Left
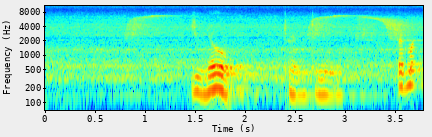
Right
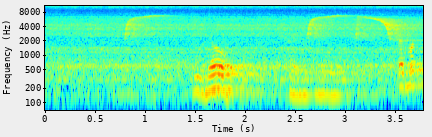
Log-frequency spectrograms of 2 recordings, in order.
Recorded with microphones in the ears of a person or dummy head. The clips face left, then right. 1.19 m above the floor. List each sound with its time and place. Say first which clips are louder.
0.0 s running water: even; 55° right (ahead or behind), 7 m
1.5 s a woman speaking: left 5 dB; 65° left (ahead or behind), 1.0 m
